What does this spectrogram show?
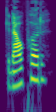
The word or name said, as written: gnavpotte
